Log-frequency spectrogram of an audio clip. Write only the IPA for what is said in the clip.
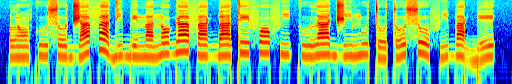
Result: l ɔ̃˨ k u˨ s o˨ d͡ʒ a˨˦ f a˦˨ d i˨ b e˨ m a˨ n ɔ˧ ɡ a˦ f a˧ ɡ͡b a˧ t e˦ f ɔ˦ f i˧ k u˨ l a˧ d͡ʒ i˧ m u˧ t o˨ t o˨˦ s o˦˨ f i˨˦ b a˦˨ ɡ͡b e˨˦

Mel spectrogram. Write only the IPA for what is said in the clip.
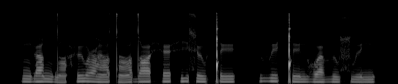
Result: ŋ ɡ a˦ n dˤ ã˨ h ø˦ u̯ ʕ ẽ˧ u̯ tˤ ẽ˨˦ i̯ dˤ ɛ˦ i̯ h ɛ˦ h i˦ s ø˦ u̯ ǃ e˦ | v e˦ ǃ ẽ˦ n ʁʷ a˦ v ø˦ sʷ e˦ n

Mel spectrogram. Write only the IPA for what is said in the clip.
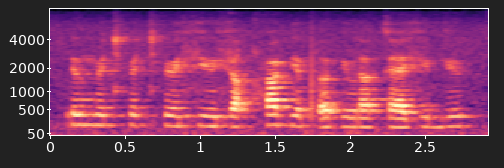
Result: ɾ ɨ m ʏ tʰ ʏ tʰ ʏ fʲ ɨ fʲ ə qʰ ʏ pʲ ɜ pʼ ə pʲ u ɾ ɜ k ɛ fʲ ɨ bʲ ɨ

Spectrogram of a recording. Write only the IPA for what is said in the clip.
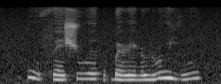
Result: p u˥˩ f ɛ˩ ʃ u˧ ə̯ | ɓ ɐ˩ ɭ e˩ ɳ u˩ ɳ ɭ u˥ j u˩˥

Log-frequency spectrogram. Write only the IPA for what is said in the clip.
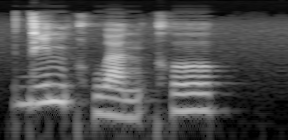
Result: d i˥˩ n kʰ w a˩˦ n kʰ o˥˩ k̚

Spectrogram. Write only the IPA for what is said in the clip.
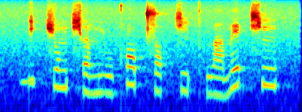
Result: ɡ i˦ k̚ ɕ o˧ ŋ t͡ɕʰ ə˨˩ m j u˨˩ kʰ ɔ˦ p̚ t͡s ɔ˨ k̚ ɕ i˨ ʔ kʰ w a˨˩ m e˦ ʔ t͡ɕʰ ĩ˦ t̚

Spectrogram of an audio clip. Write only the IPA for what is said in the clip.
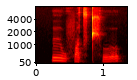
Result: ɯ w f ɒ t͡s t͡ʃʰ u

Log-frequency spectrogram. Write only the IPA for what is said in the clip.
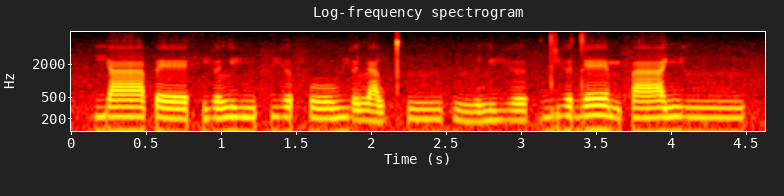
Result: j aː˧ p ɛː˩ h i˩˧ ə̯ l i˧ ŋ f i˧ ə̯ f oː˧˥ ʋ i˧˩ ə̯ l a˩˧ w t̪ʰ ɯː˧ p ɯː˩˧ l i˧ ə̯ | d i˧ ə̯ d ɛː˥˨ m f aː˧˥ ɲ ɯː˧

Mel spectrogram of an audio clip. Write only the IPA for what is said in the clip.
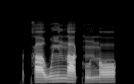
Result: k a˧ w ĩ˦ n a˦˨ k ũ˨˦ n ɔ˦

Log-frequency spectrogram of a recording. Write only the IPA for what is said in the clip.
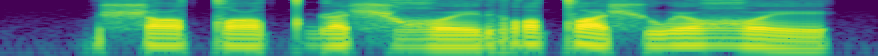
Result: ʃ ɔ tˤ e tˤ ɡ e ʃ ʁʷ e r ɪ tˤ ø ʃ w ø ʁʷ e

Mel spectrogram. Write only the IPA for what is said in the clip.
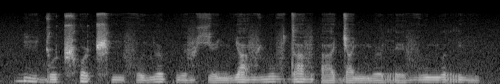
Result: ɠ i˦˨ ɟ u˨ ʈ͡ʂʰ ʊ˦ ʈ͡ʂʰ i˨ f ʊ˨ ʎ ø˦ kʷ e˨ v ç e˨ ɲ ʎ a˦ v ʎ u˦ v d a˦ v ʔ a˨ ɟ a˨ ɲ m ø˨ r e˨ v u˦ ɲ ʊ˦ r i˦˨

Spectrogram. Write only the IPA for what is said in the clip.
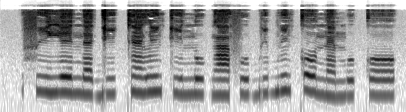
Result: f i˧ j e˧ n ɛ˨ ɡ i˨ k ɛ̃˧ l ĩ˧ k i˨ n u˨ ɡ ã˨ f u˨ b i˨˦ b ĩ˦ k o˦˨ n ɛ̃˨ m u˨ k o˧

